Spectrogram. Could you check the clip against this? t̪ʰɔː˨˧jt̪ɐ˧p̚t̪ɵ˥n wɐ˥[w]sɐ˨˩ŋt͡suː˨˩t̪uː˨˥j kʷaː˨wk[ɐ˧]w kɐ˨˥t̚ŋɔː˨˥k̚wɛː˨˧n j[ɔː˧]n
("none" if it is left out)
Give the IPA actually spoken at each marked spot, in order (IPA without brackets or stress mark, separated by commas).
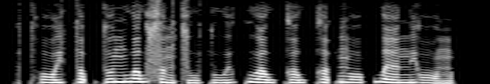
w, ɐ˨˧, ɔː˨˩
